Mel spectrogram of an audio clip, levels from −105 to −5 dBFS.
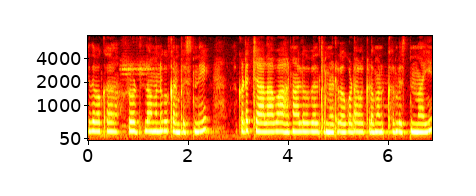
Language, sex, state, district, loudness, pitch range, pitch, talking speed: Telugu, female, Andhra Pradesh, Krishna, -14 LUFS, 245-260 Hz, 250 Hz, 120 wpm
